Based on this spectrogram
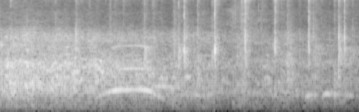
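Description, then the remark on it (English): An audience applauds and laughs at a story being told, in a dense, steady wash of clapping mixed with laughter and a brief rising whistle, then it thins into a few scattered, sharper claps. “You guys are clapping and laughing at the story.”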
